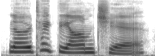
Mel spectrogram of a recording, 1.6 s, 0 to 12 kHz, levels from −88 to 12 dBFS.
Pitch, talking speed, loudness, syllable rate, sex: 245 Hz, 195 wpm, -15 LUFS, 3.7 syllables/s, female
